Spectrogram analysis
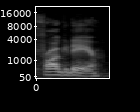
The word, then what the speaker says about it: Frogadier: Okay, so I was saying it right, Frogadier.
